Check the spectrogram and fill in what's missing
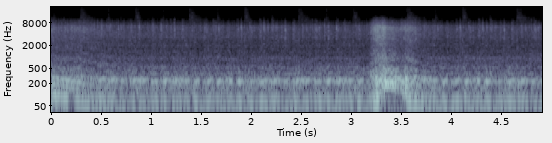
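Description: A Corvette in BeamNG Drive idles with a quiet, steady low hum, broken by a short, louder burst of engine noise partway through before it settles back to idle.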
